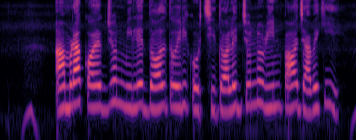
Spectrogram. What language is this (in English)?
Bangla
